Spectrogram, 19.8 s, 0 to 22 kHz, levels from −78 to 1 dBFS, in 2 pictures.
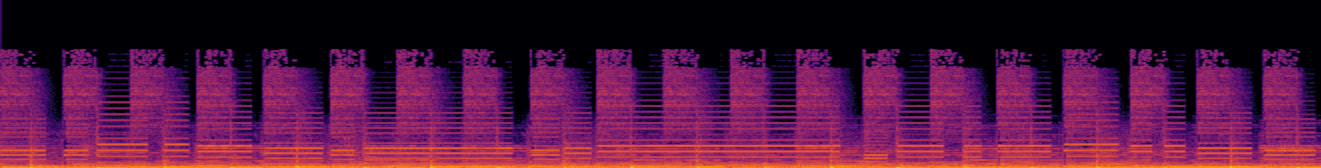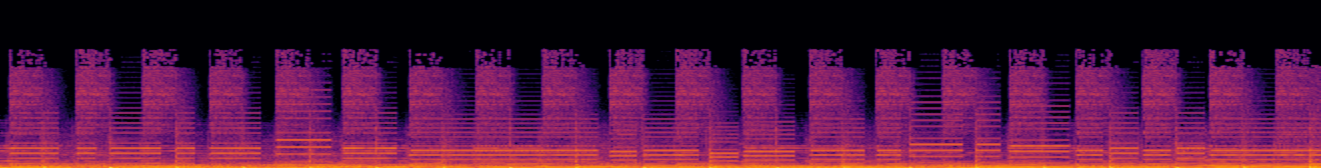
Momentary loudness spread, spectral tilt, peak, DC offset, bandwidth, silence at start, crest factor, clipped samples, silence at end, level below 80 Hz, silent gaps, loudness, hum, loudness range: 2 LU; -5 dB/octave; -2 dBFS; under 0.1%; 16 kHz; 0 s; 16 dB; under 0.1%; 0 s; -28 dBFS; none; -19 LUFS; none; 1 LU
